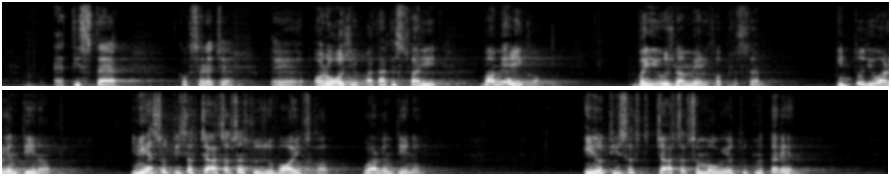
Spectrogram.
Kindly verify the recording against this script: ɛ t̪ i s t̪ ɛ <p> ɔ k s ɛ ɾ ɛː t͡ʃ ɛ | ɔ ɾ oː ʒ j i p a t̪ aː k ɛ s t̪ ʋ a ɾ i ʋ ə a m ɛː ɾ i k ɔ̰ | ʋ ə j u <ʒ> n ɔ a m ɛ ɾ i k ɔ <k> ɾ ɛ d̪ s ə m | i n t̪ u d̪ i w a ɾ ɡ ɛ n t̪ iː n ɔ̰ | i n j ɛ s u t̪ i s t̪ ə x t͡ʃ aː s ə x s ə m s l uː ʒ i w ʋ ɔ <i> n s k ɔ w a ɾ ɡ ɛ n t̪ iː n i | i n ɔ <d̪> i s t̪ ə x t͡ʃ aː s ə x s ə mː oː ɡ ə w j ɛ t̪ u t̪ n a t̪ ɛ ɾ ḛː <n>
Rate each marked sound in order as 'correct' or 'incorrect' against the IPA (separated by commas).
incorrect, correct, incorrect, incorrect, incorrect, correct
